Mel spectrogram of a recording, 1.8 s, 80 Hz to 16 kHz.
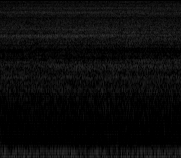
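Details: Diverter (power splitter) valve on a pressure test bench at only 10 psi: loud steady hiss of air leaking past the valve.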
